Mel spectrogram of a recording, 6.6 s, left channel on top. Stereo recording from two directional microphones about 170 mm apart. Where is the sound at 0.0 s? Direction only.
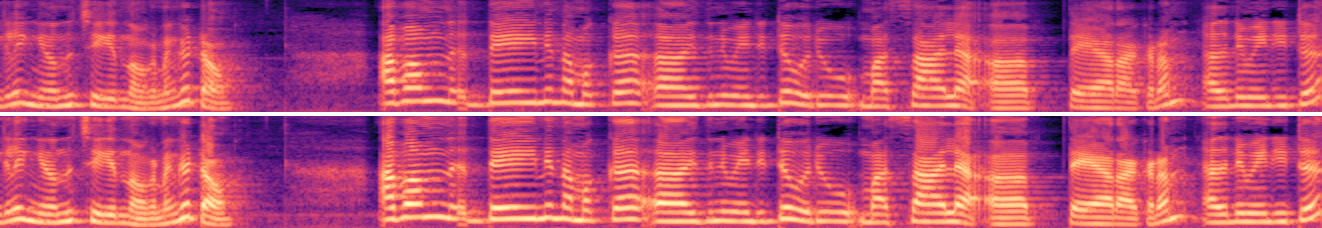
15° right (ahead or behind).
